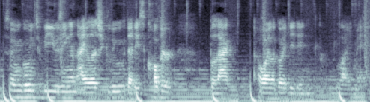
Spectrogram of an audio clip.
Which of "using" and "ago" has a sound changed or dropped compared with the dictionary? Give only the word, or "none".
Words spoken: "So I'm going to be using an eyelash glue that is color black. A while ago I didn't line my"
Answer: none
